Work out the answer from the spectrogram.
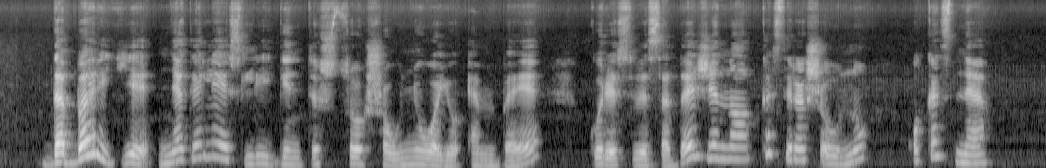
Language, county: Lithuanian, Utena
